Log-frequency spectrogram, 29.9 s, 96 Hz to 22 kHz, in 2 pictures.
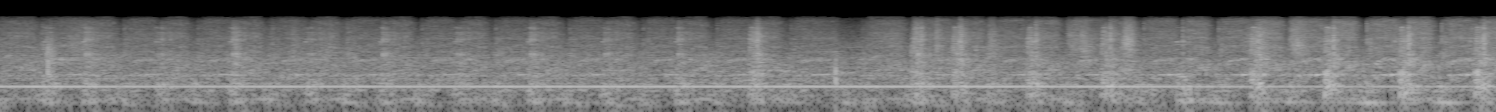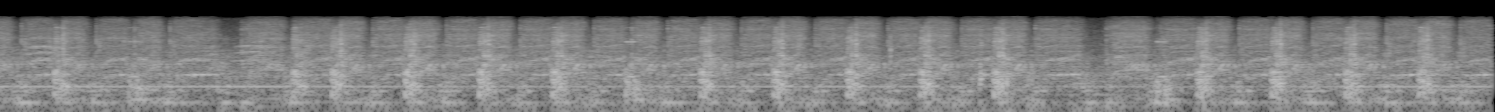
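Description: WayPrinter A4 inkjet flatbed printer printing: the print-head carriage shuttles back and forth over a steady hum, with short clicks that come more often from about a third of the way in.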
